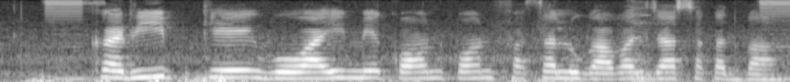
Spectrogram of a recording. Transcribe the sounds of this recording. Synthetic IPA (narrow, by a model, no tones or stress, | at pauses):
kɐɾiːb̚keʋoːaːimẽkɔːnkɔːnfɐsəlʊɡaːʋəld͡ʒaːsɐkət̪̚baː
